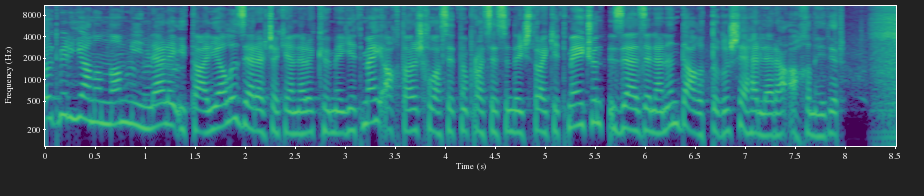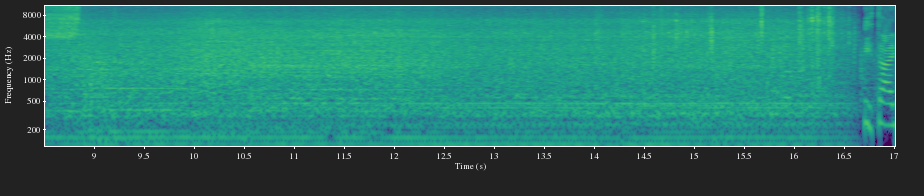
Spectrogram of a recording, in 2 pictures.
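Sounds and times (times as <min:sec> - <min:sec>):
hiss of activity: 0:08.3 - 0:09.6
engine humming: 0:08.3 - 0:16.7.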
